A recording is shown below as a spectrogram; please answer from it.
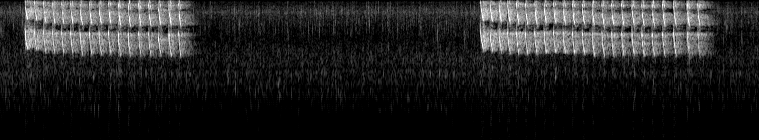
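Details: Cililin song: two fast, high, buzzy trills of about fifteen evenly spaced notes, each lasting about a second and a half, separated by a few seconds of quiet. A faint trickle of water runs beneath throughout.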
